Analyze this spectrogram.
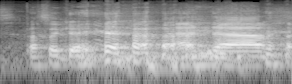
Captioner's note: laughter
